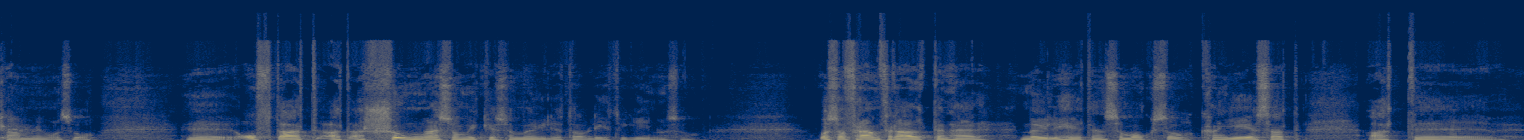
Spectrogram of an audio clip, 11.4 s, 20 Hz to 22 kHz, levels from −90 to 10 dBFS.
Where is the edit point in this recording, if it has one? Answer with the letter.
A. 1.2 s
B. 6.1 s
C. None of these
C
